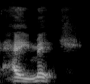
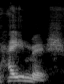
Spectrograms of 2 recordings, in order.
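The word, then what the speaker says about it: Haymitch: because I feel like you have to pronounce it hey Mitch but I thought they were saying hey MCH for ages I will say uh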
